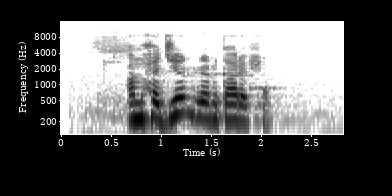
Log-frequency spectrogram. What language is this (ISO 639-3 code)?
abk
